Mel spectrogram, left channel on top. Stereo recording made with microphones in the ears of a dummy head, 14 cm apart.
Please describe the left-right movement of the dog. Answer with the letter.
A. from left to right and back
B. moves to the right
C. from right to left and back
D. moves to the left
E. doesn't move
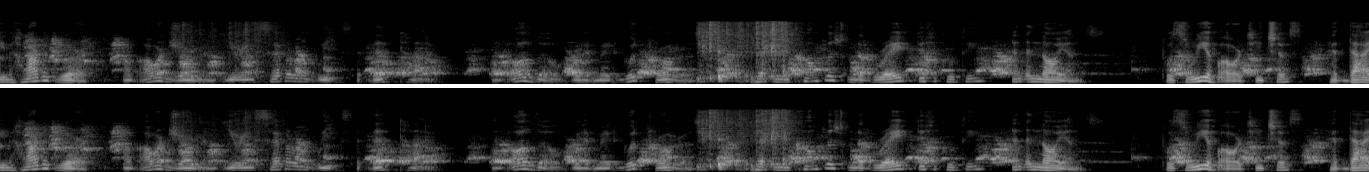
C.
